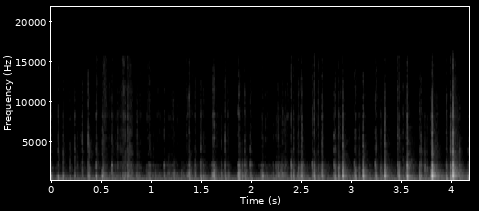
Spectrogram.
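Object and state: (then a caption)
Cardboard soap box. A small green Irish Spring bar soap box made of thin, printed, hollow cardboard is held in one hand and tapped and scratched quickly with the fingertips of the other hand. The result is a fast, irregular run of dry, papery taps mixed with scratchy rustling, and each tap has a short, hollow, mid-pitched tone. The taps grow louder and sharper toward the end.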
